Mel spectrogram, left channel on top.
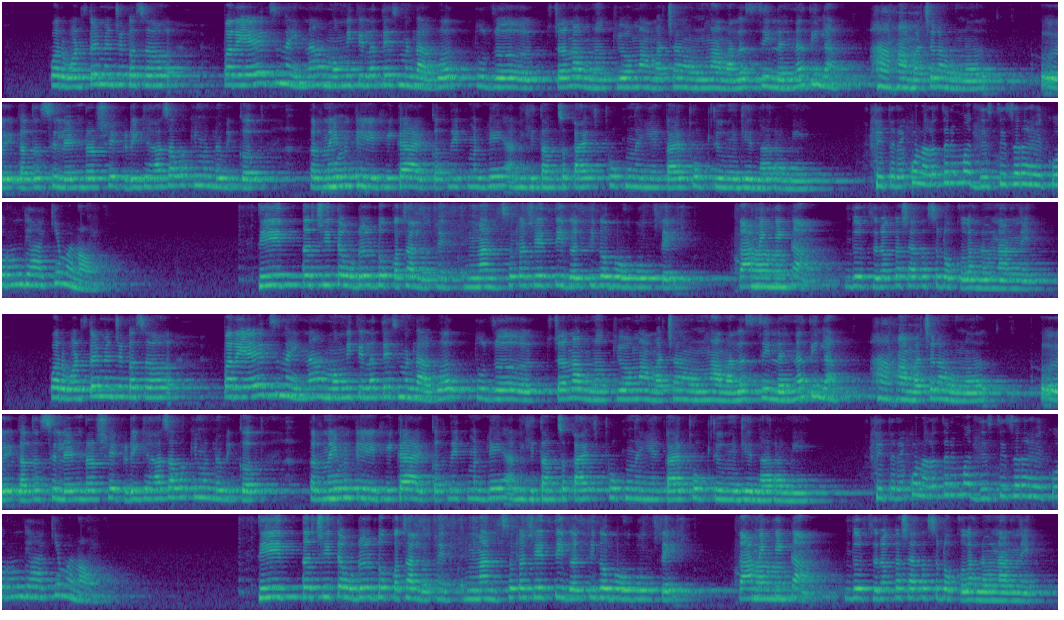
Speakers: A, on the right; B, on the left.
A: परवडते म्हणजे कस पर्यायच नाहीना ममी तिला तेच म्हणल अग तुझ, तुझ नाव किंवा मामाच्या मामालाच दिलय ना तिला
B: हा हा
A: मामाच्या
B: हा
A: नावन एखादं सिलेंडर शेकडी घ्या जावं की म्हणलं विकत तर नाही
B: होय
A: म्हणे
B: की
A: हे काय आयकत नाहीत म्हणले आणि हित आमच कायच प्रूफ नाहीये काय प्रूफ देऊन घेणार आम्ही
B: ते तरी कोणाला तरी मध्यस्थी, जरा हे करून घ्या कि म्हणाव.
A: ती तशी तेवढं डोकं चालवत नाहीत माणसं कशी तिघच तिघं भाऊ, भाऊच आहे. काम
B: हा
A: एके
B: हा
A: काम दुसरं कशात असं डोकं घालवणार नाई.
